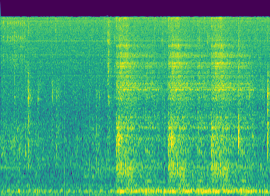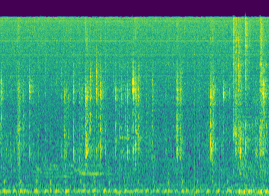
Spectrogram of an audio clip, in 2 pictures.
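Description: Keys clatter on a keyboard in quick taps.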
